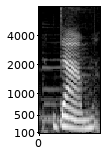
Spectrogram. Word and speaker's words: damn: Okay, how about damn? Damn it. Okay, damn. Damn. Okay, damn, I don't think. N is a silent letter.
